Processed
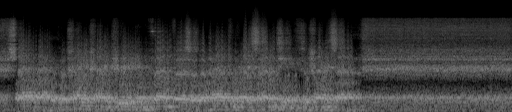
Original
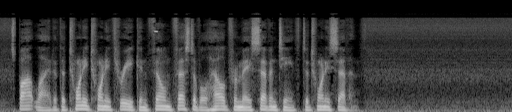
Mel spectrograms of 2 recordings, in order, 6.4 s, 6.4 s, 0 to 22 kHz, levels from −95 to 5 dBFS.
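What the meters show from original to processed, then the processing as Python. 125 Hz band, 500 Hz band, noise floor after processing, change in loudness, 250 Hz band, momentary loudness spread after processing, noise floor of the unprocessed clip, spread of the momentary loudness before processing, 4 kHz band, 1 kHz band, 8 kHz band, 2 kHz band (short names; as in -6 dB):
-25.5 dB, -9.0 dB, -46 dBFS, -16.0 dB, -20.5 dB, 6 LU, -49 dBFS, 6 LU, -11.0 dB, -17.5 dB, -18.5 dB, -6.5 dB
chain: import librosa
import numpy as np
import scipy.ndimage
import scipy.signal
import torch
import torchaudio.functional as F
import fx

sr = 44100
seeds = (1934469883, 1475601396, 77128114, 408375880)

y = fx.phase_scramble(x, sr, seeds[0], window_ms=100)
y = fx.low_shelf(y, sr, hz=120.0, db=6.0)
y = np.clip(10.0 ** (16.0 / 20.0) * y, -1.0, 1.0) / 10.0 ** (16.0 / 20.0)
y = fx.vowel_filter(y, sr, vowel='e')
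y = fx.tube_stage(y, sr, drive_db=41.0, bias=0.35)
y = y + 10.0 ** (-6.5 / 20.0) * np.pad(y, (int(89 * sr / 1000.0), 0))[:len(y)]
y = fx.env_flatten(y, sr, amount_pct=70)
y = y * 10.0 ** (3.0 / 20.0)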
